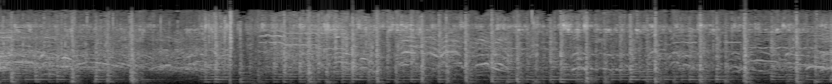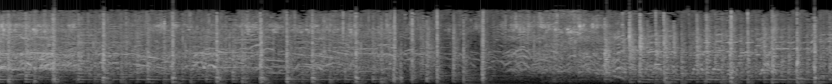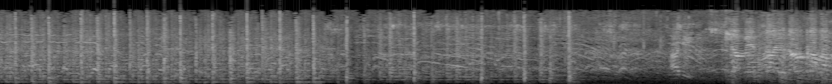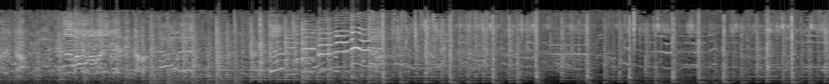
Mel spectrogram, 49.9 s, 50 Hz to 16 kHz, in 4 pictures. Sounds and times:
Music: 0.0s - 34.9s, 35.6s - 49.8s
Speech: 2.7s - 49.8s.

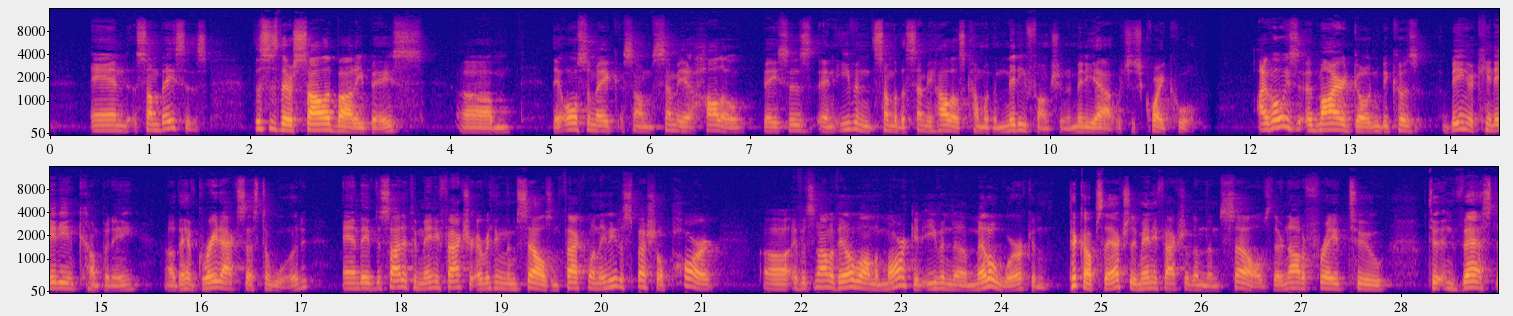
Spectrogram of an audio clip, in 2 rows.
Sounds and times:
Speech: 0.4s - 28.9s.

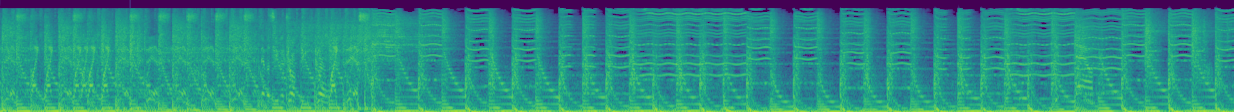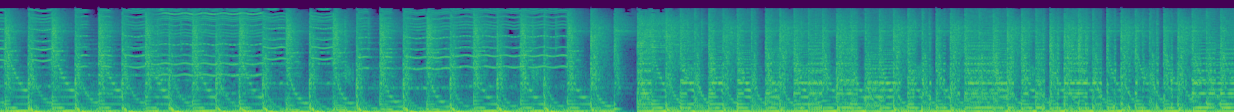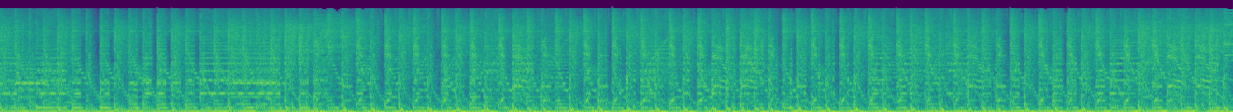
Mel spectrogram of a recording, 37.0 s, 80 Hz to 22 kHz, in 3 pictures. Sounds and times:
Sampler: 0.0s - 8.2s, 9.9s - 15.7s, 26.7s - 37.0s.

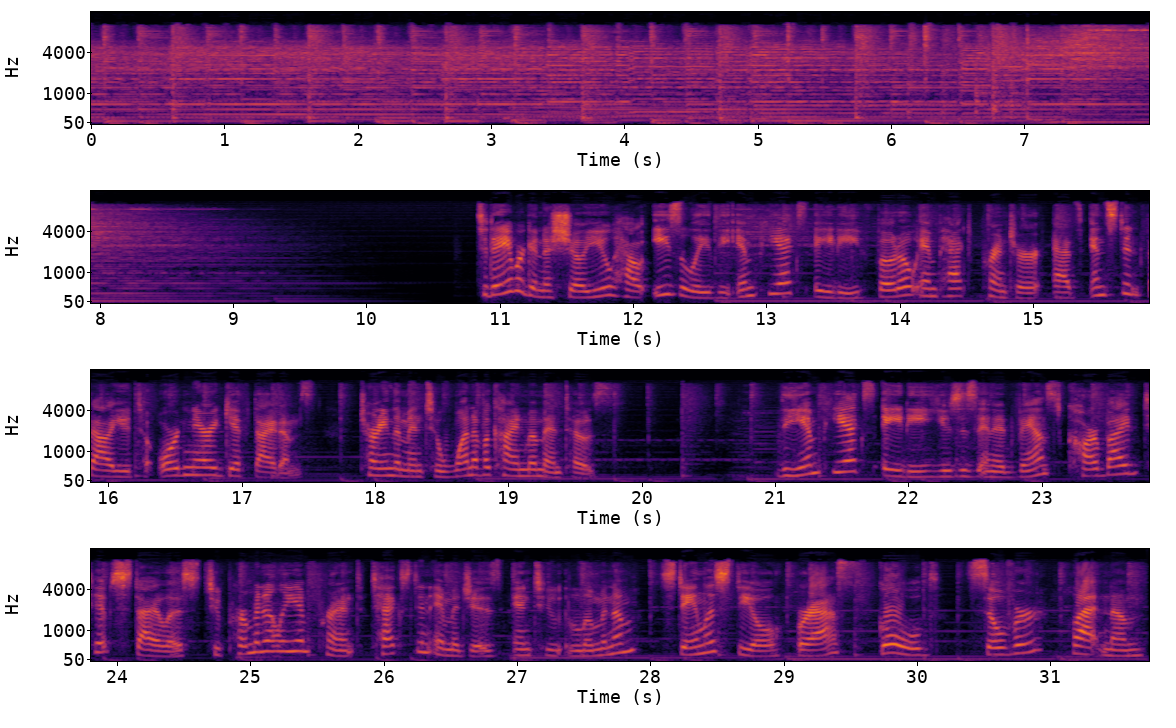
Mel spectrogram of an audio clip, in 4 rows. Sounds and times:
Music: 0.0s - 31.7s
Speech: 10.9s - 19.8s, 21.0s - 31.7s.

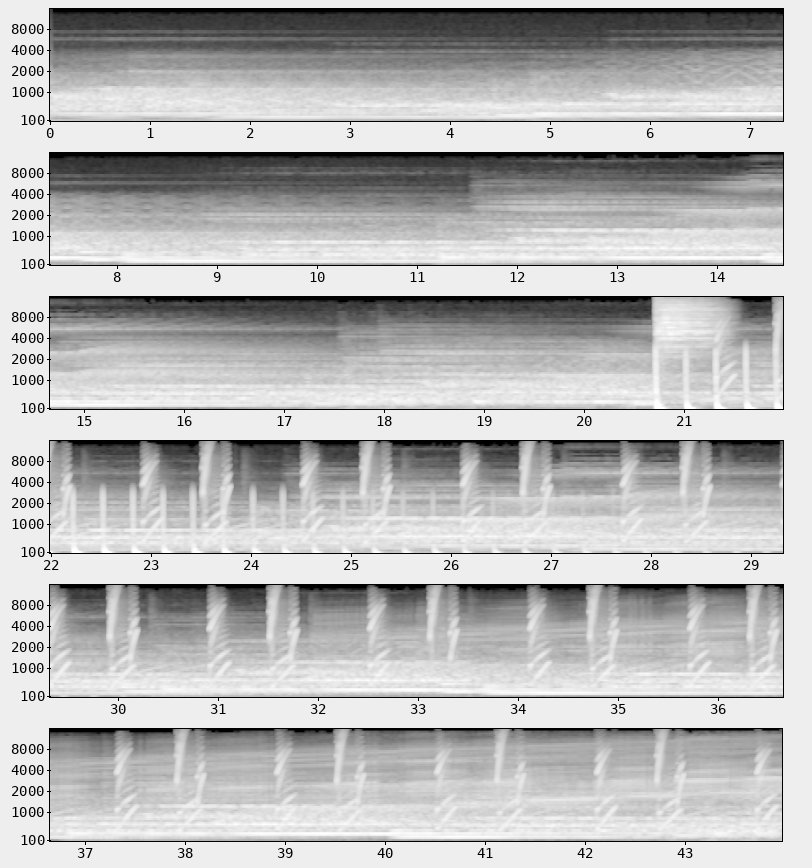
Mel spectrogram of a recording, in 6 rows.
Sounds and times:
Music: 0.0s - 43.9s.

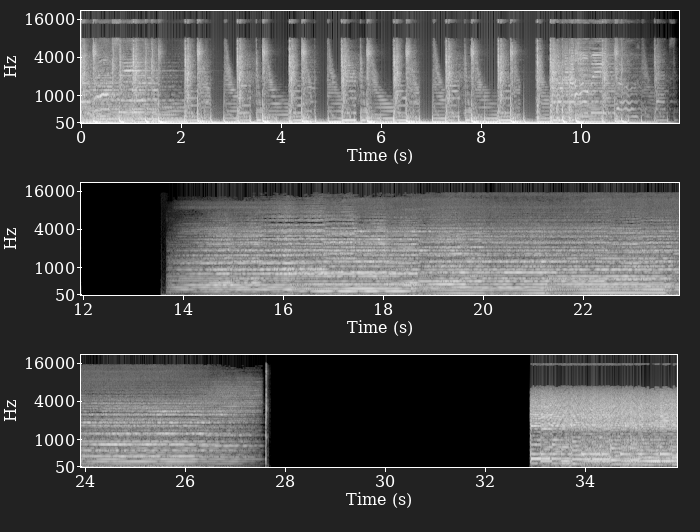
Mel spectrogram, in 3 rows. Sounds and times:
Theme music: 0.0s - 6.6s, 13.7s - 27.6s.

